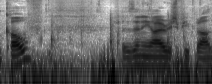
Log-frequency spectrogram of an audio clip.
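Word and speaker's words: Cobh: Oh, sorry, not Cobb. The cathedral we saw in Cove.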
